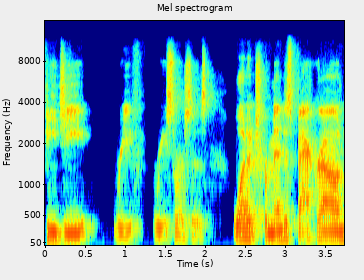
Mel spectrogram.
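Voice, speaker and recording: A man talks at a fairly slow pace with vocal fry. His pitch varies in an ordinary way. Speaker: webinar host. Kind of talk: reading bios, interview intro. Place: home room. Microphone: earbuds.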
